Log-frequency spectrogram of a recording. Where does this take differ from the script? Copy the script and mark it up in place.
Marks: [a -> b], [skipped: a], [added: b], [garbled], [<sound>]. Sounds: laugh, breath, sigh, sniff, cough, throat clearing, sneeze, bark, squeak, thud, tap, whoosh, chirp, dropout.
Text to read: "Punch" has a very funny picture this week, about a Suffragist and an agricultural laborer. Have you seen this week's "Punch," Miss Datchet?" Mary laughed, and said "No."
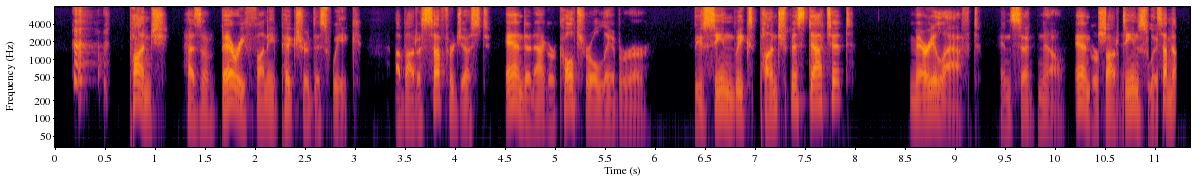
[laugh] "Punch" has a very funny picture this week, about a Suffragist and an agricultural laborer. [skipped: Have] you seen [skipped: this] week's "Punch," Miss Datchet?" Mary laughed, and said "No." [garbled]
